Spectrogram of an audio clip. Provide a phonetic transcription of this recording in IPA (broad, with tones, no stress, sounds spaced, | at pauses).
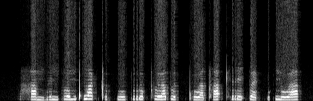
h a˨˩ m b i˨˩ n p l o˧ m kʰ w a˥˩ k̚ tʰ ɯ˨˩ k̚ p uː˧ p r u˦˥ ʔ kʰ l ɯ˦˥ a̯ p l ɯ˨˩ k̚ pʰ u˨˩ a̯ tʰ a˥˩ ʔ kʰ r i˦˥ ʔ p ɛː˨˩ k̚ p ɯ˦˥ k̚ n u˦˥ a̯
